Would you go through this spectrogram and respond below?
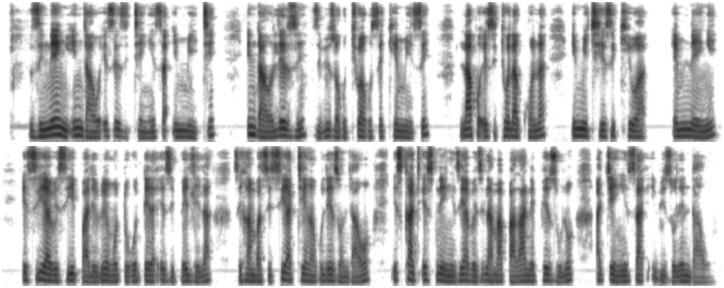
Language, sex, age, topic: North Ndebele, male, 25-35, health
